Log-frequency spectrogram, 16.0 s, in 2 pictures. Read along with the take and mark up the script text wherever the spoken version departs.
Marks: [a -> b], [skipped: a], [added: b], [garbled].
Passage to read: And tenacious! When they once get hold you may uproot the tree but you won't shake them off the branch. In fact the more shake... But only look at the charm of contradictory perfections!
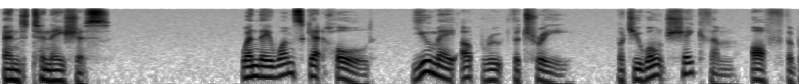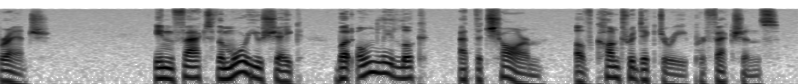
And tenacious! When they once get hold you may uproot the tree but you won't shake them off the branch. In fact the more [added: you] shake... But only look at the charm of contradictory perfections!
